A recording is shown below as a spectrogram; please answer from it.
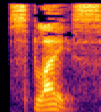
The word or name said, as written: splice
